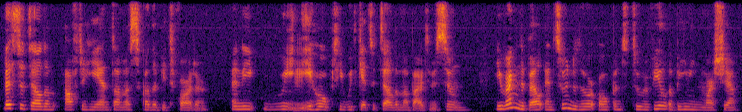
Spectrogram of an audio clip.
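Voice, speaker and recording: A woman's voice: mid-range voice, normal speed, vocal fry. A woman reading scripted fan fiction aloud as its narrator.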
